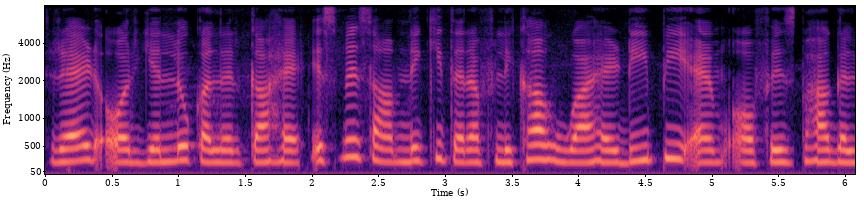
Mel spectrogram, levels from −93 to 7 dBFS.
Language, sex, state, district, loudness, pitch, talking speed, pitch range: Hindi, female, Bihar, Bhagalpur, -21 LUFS, 220 Hz, 165 wpm, 215-250 Hz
